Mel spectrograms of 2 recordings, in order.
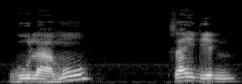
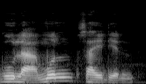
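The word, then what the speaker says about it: غلامُ زيدٍ: Jadi tadi cara bacanya Abdullahi, tidak boleh Abdun Allahi, tak boleh. gulamu Zaidin, tidak boleh gulamun Zaidin. Karena mudhof tidak boleh bertanwin dan mudhofun ilaih wajib kasroh.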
